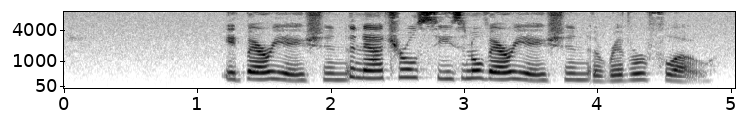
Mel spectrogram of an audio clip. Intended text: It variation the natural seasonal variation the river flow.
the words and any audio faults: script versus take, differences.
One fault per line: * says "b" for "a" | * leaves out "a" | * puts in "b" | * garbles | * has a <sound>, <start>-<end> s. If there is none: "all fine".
all fine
